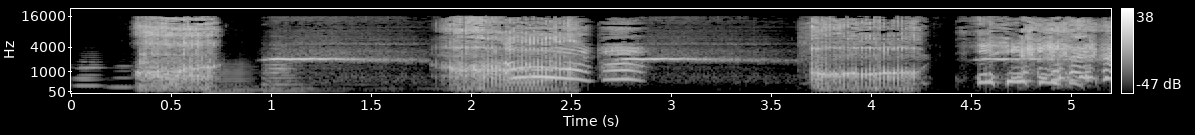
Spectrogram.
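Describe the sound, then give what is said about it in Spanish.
A voice imitates an uncle's loud, pig-like snoring as he sleeps, in several bursts: harsh, grunting snorts with wheezy whistles, each burst separated by brief pauses, forceful. “Papá dice que siempre te duermes y roncas muy fuerte. ¡Así!”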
